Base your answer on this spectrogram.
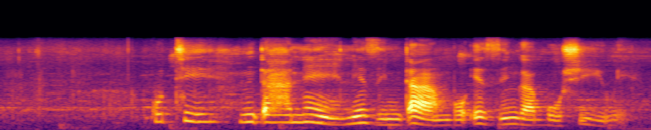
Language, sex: Zulu, female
